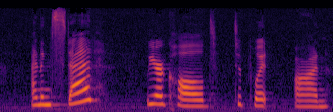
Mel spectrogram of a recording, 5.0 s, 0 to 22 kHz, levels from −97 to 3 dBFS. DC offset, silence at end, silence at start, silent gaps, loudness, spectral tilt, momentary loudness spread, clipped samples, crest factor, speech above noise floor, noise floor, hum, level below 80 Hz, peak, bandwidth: under 0.1%; 0.1 s; 0.5 s; none; -34 LUFS; -4 dB/octave; 17 LU; under 0.1%; 18 dB; 32 dB; -66 dBFS; 60 Hz at -75 dBFS; -74 dBFS; -18 dBFS; 16 kHz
